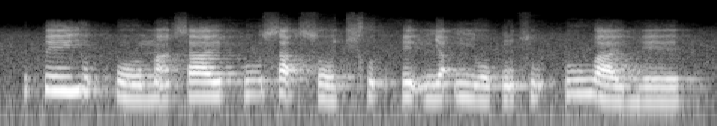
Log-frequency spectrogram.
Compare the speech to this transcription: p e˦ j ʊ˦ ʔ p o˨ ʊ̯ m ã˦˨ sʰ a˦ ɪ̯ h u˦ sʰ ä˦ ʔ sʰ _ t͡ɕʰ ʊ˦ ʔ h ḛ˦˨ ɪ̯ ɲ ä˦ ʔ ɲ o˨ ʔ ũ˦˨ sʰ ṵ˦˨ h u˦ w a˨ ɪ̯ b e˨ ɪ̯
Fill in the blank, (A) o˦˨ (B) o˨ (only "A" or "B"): B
